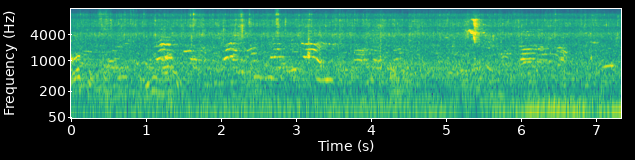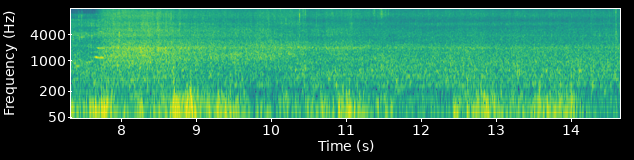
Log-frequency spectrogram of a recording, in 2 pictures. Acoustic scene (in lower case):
park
